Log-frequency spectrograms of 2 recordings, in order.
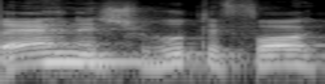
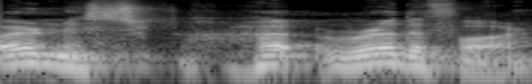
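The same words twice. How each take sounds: First: The name is said with Portuguese sounds. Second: The name is said with English sounds.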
